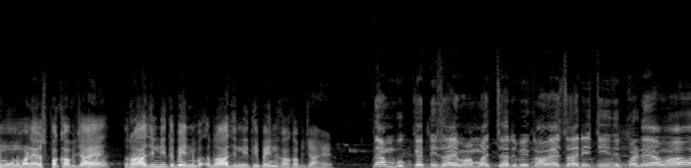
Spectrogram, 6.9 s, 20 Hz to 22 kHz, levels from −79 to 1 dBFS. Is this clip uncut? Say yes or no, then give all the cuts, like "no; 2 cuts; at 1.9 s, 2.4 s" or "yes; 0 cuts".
no; 1 cut; at 3.7 s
